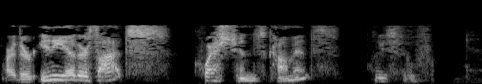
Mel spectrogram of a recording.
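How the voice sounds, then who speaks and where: A man preaching and teaching a Bible lesson, speaking in deliberate, earnest short phrases with a husky, gravelly voice. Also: high-pitched, big pitch swings, no room sound. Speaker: preacher leading a church lesson. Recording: muffled lo-fi audio.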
